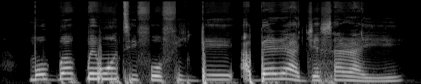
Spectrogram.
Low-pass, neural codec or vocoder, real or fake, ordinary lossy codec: none; none; real; none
